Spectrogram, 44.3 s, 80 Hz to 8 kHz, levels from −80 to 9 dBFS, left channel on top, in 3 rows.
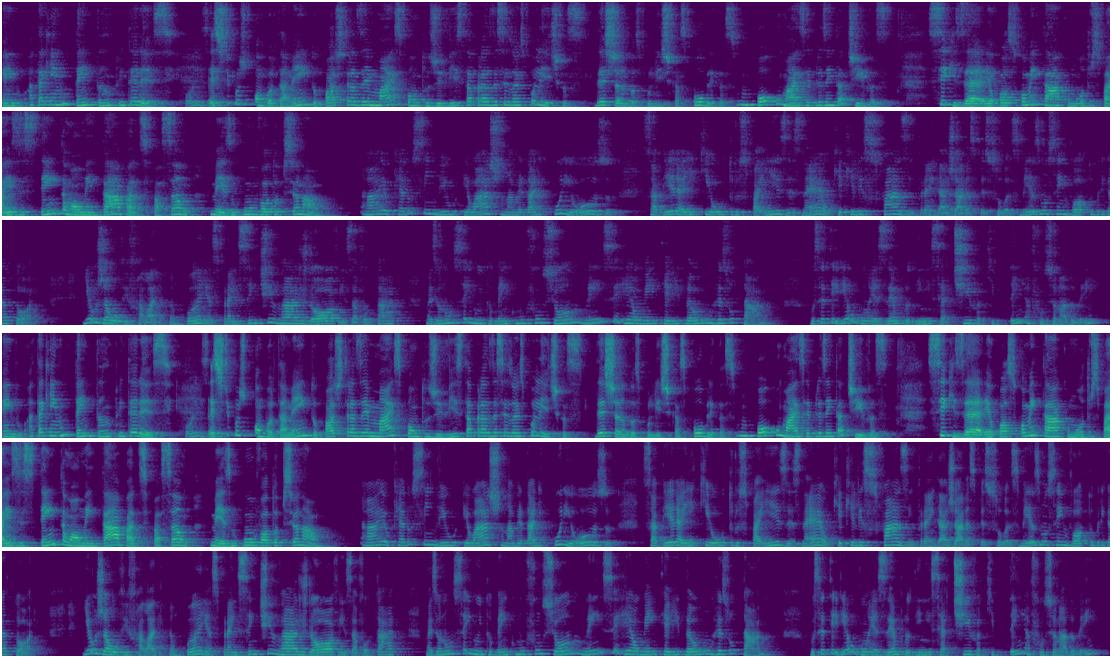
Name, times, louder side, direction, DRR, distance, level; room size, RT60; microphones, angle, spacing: voice 1, 0.0-2.2 2.7-11.7 12.0-17.3 17.5-19.0, right 2 dB, 85° right, 5 dB, 0.8 m, -26 dB
voice 2, 2.4-2.9 19.6-30.0 30.6-44.1, right 3 dB, 45° right, 7 dB, 0.8 m, -33 dB
13.0 x 4.7 x 3.2 m, 0.71 s
head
